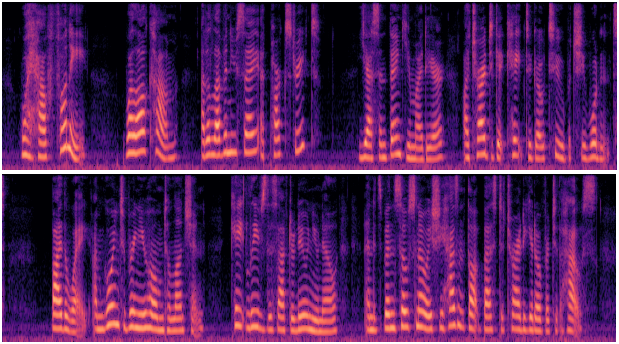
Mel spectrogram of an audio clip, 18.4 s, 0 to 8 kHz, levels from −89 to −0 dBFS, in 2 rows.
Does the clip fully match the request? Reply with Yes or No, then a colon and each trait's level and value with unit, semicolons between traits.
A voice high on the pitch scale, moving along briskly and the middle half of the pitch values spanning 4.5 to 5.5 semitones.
No: high, 240 Hz; fast, 210 wpm; average, 3.9 semitones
